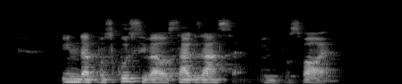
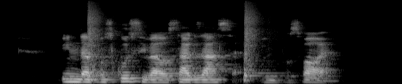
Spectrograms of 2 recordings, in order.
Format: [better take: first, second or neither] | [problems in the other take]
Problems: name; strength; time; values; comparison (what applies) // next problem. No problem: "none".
first | background sound (Snare drum); 12 dB below the speech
